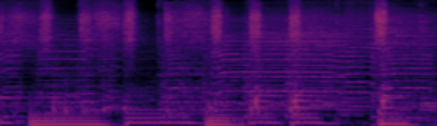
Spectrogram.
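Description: A live Colombian tropical dance band playing, with horn lines over a bass beat that lands about twice a second.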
